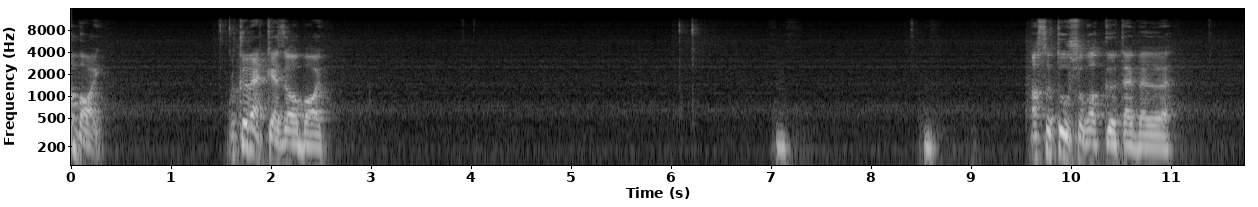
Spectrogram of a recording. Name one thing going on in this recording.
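A young man talks into a close microphone in short bursts.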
